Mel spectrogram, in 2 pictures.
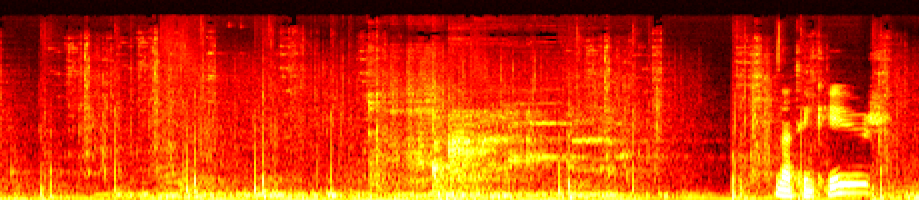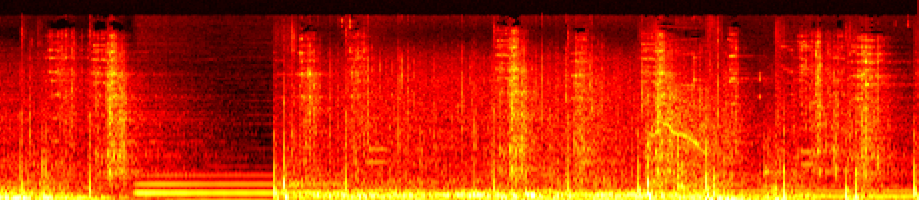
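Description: Footsteps tread on stone in an echoing passage.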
